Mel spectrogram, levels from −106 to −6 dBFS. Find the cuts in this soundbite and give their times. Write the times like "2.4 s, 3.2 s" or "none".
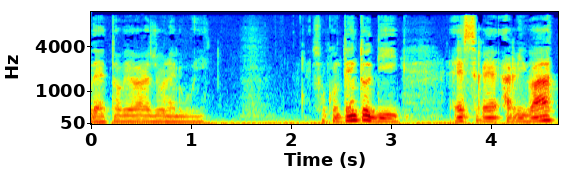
2.2 s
